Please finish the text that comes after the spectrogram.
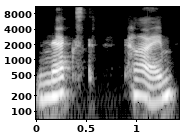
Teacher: Next ends with a T. Time starts with a T. So we say next time, as if it is one word. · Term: connected speech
